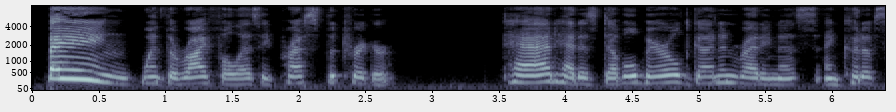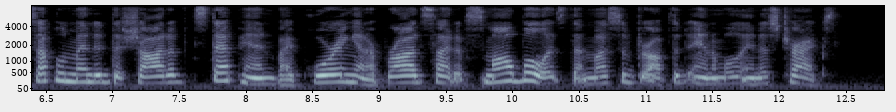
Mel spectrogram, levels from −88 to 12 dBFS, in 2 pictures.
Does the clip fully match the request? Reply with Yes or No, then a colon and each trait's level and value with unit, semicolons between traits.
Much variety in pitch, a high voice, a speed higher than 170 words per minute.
Yes: wide, 6.2 semitones; high, 210 Hz; average, 200 wpm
